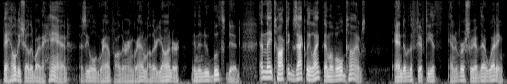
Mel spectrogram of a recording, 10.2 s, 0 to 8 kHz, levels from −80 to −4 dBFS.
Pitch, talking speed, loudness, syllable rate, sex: 95 Hz, 225 wpm, -22 LUFS, 6.1 syllables/s, male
